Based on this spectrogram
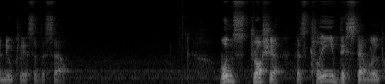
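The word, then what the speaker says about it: Drosha: pathway and those are the enzyme complexes drosia drosia way you pronounce it and daiser so what drosia does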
